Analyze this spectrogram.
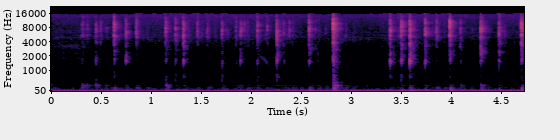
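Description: Faint typing on a computer keyboard: irregular key clicks, several a second, with a few louder keystrokes.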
